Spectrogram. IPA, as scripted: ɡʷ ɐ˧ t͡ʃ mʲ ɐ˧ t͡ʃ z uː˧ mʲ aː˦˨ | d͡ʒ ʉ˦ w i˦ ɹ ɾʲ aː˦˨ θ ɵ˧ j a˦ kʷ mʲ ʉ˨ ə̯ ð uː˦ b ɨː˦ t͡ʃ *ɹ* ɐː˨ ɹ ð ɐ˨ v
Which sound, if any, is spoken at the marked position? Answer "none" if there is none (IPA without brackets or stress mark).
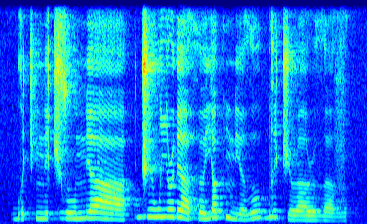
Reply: ɹ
